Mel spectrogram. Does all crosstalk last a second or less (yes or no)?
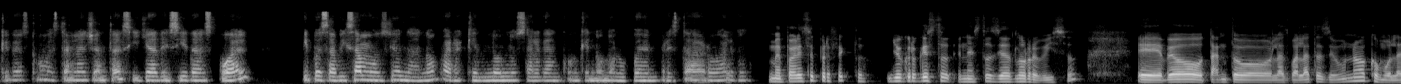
yes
